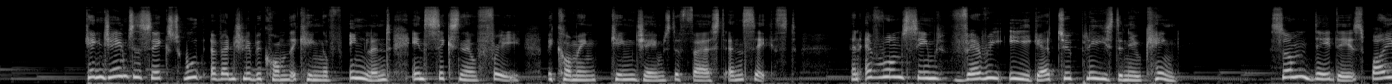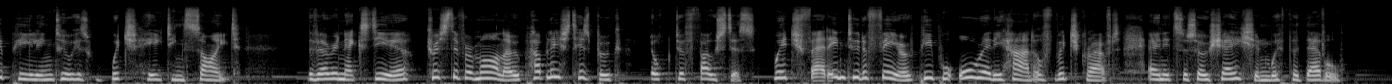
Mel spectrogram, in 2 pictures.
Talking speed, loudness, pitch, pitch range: 140 wpm, -22 LUFS, 250 Hz, 220-285 Hz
